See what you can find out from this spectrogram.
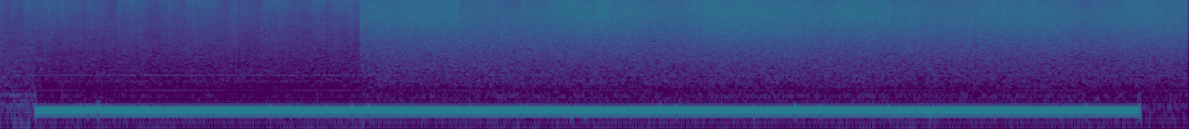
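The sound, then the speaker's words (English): A low, pure sine test tone from a turntable test record, held perfectly steady for about fourteen seconds over faint surface noise, then stopping abruptly. “A satisfactory turntable should permit you to hear the following tone.”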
